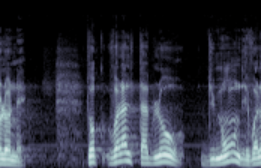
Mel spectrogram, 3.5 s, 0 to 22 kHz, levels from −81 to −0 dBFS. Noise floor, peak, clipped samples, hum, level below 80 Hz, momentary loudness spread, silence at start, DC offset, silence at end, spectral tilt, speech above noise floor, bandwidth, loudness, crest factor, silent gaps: -43 dBFS; -2 dBFS; under 0.1%; none; -58 dBFS; 16 LU; 0 s; under 0.1%; 0 s; -7.5 dB/octave; 26 dB; 11 kHz; -18 LUFS; 16 dB; none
